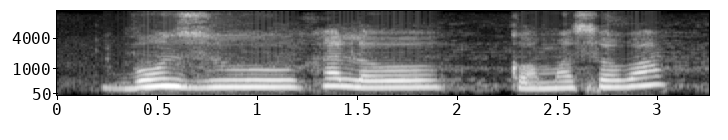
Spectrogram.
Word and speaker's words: bonjour: Hello, we say in French, bonjour, bonjour. Here, R is silent. We don't pronounce R.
